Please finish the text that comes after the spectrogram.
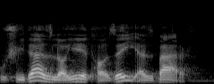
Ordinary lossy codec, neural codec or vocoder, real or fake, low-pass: AAC, 64 kbps; none; real; 7.2 kHz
